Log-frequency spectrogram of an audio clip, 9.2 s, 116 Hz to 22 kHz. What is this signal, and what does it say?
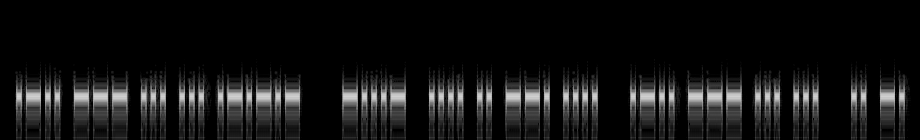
Morse code, heard as a keyed tone, about 25 wpm, 600 Hz. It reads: LOSS. <BT> HIGH LOSS IN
